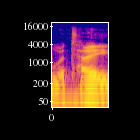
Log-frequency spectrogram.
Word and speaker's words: MATE: Linux Mint are uh mate or mate as it's supposedly pronounced uh and cinnamon uh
